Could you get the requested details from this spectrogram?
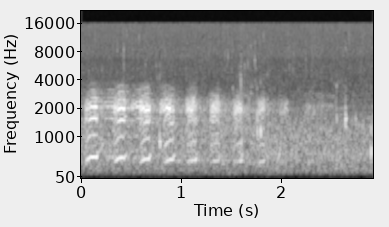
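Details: Seabirds on a seashore giving a rapid series of about eight nasal, harmonic calls, roughly four per second, that grow fainter and end after two seconds, over a steady hiss of waves.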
